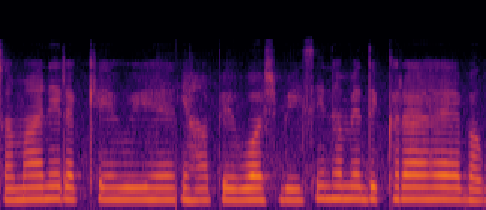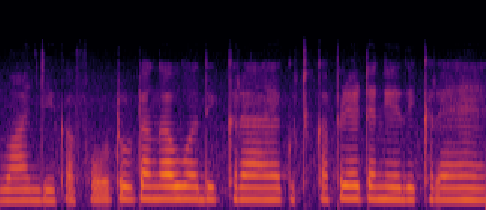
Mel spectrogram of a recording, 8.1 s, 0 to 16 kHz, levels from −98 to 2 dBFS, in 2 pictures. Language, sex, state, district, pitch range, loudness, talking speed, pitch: Hindi, female, Uttar Pradesh, Jalaun, 200-215 Hz, -37 LUFS, 200 wpm, 205 Hz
